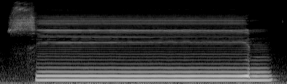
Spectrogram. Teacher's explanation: سین میں سی کو لمبا کریں گے، سی کو جیسے انگلش کا سی ہے نا، اے بی سی، سی کو لمبا کریں گے، سین۔ اینڈ میں چھوٹی سی نون کی آواز آئے گی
